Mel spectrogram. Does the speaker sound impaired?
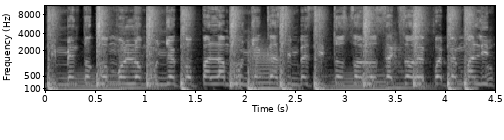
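No.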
